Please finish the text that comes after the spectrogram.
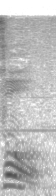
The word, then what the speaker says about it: vos: Untuk semua kata benda jamak pakai vo, of, ya. Perhatikan untuk v, of. Jadi lidah, ya, di antara bibir, of, gitu ya. Giginya mengenai bibir yang bawah, of, ya, votre, ya, seperti itu.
